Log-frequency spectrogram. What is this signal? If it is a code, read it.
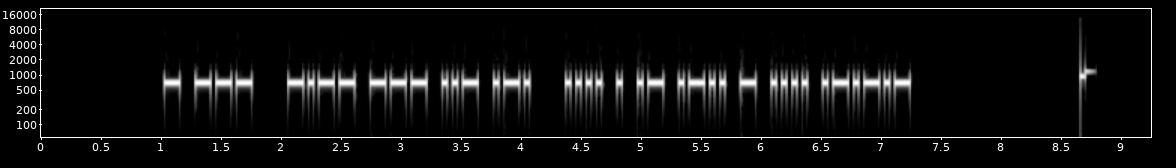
Morse code, heard as a keyed tone, about 28 wpm, 700 Hz. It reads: TO YOUR HEALTH.
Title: Sentences from Top 1000 Words - Review Part 3 - 28wpm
